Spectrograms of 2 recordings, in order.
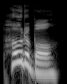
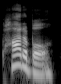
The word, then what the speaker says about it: potable: The word portable or sometimes pronounced potable is a term meaning drinkable water.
